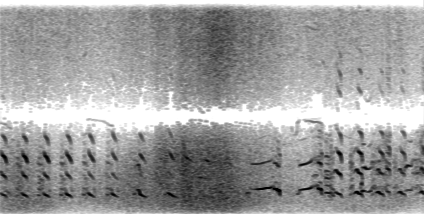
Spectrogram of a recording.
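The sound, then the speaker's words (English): A flock of seagulls calls constantly in sharp, overlapping cries over a steady roar of crashing surf, with the wave noise swelling loudest in the middle, as guests feed the gulls at the stormy northern tip of Honshu Island, Japan. “There is also food for the guests to feed the seagulls, enticing them in for photographs.”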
